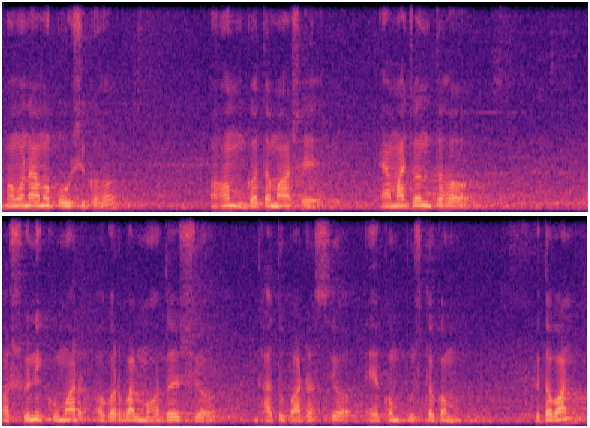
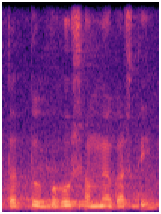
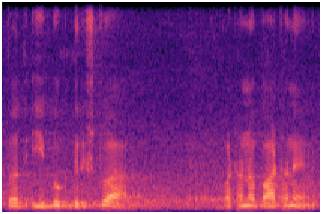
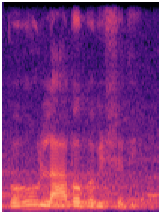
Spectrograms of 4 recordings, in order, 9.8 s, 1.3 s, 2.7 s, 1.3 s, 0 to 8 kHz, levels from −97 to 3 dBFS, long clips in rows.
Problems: constant background noise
